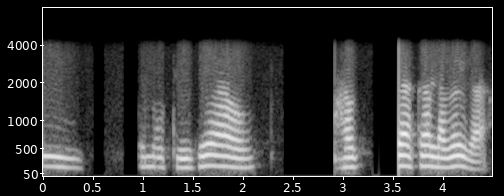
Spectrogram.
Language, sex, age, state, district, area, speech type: Hindi, female, 30-45, Uttar Pradesh, Jaunpur, rural, conversation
